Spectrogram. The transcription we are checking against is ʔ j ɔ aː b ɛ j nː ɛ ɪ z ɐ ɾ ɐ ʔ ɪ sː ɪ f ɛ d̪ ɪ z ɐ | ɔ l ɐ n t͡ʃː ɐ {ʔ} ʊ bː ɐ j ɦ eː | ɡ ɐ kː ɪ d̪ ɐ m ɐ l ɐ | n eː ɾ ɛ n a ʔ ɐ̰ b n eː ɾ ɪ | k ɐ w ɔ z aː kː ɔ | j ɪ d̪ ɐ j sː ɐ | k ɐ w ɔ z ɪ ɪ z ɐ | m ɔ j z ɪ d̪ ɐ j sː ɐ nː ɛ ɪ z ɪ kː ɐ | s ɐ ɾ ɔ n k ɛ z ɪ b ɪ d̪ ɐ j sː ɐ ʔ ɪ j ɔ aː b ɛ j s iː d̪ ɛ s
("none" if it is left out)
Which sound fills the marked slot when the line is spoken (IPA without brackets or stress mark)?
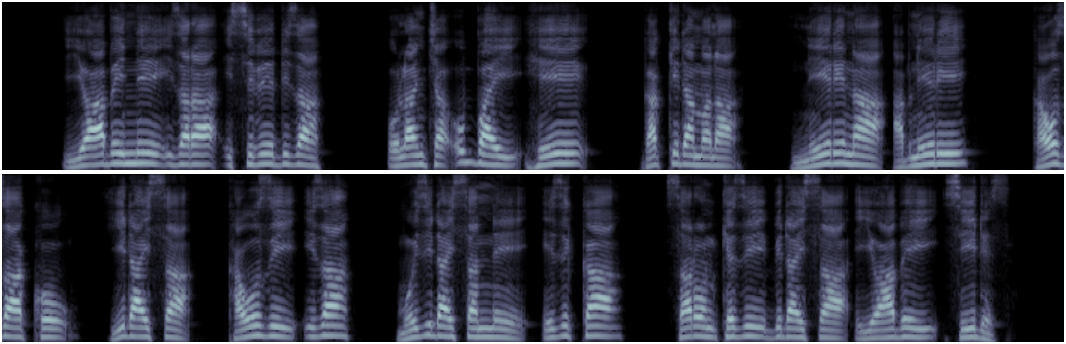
ʔ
